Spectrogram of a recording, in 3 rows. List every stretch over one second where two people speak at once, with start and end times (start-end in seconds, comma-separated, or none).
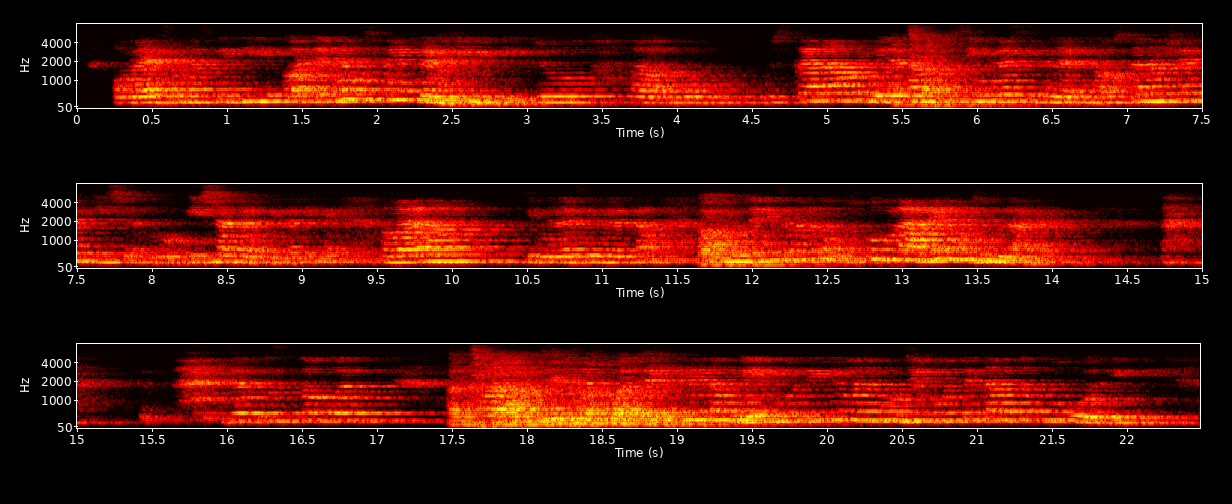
17.6-19.0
